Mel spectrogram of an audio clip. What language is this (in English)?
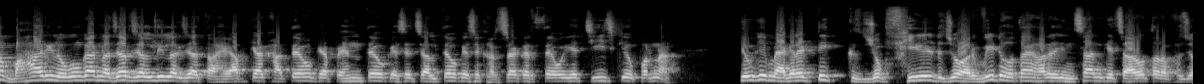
Hindi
